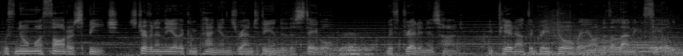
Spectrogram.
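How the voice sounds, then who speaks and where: Casting: deep male storyteller, solemn and dramatic, for scripted fantasy narration over strong music. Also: brisk.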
